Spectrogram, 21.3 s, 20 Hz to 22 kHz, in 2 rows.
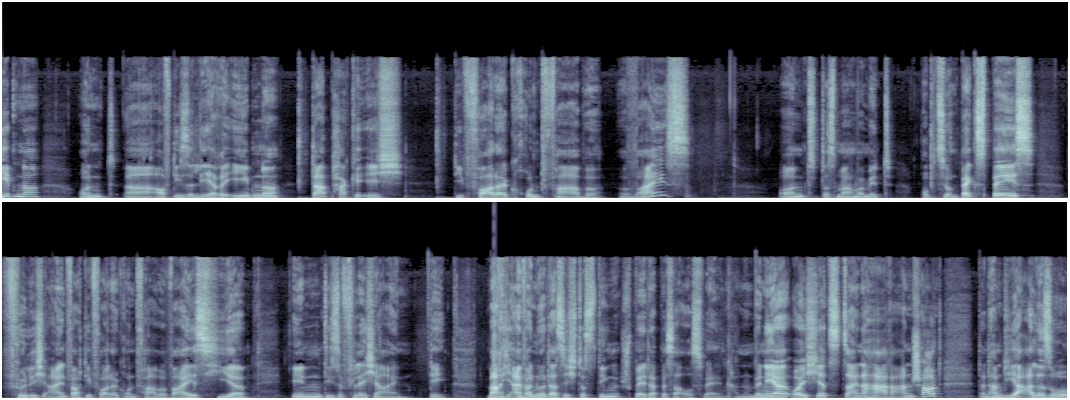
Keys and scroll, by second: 3.3 d, 4.7 x, 9.7 alt+BackSpace, 14.7 super+d.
